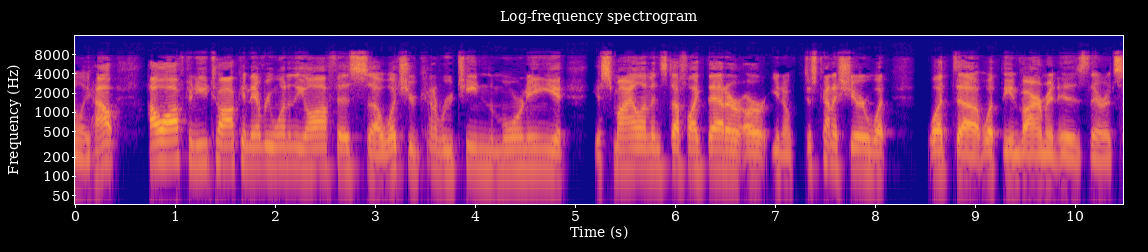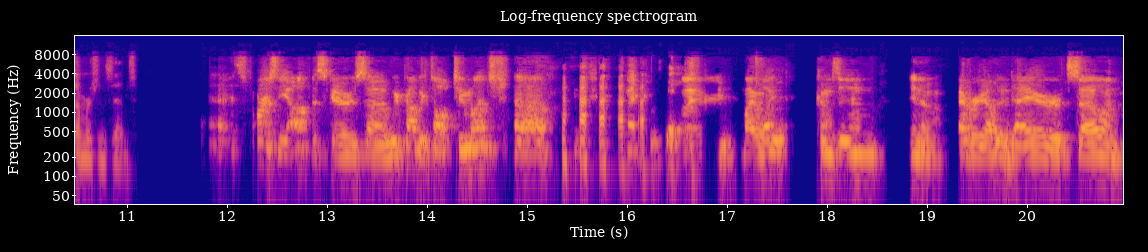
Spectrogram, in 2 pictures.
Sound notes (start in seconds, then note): 14.4 laughing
